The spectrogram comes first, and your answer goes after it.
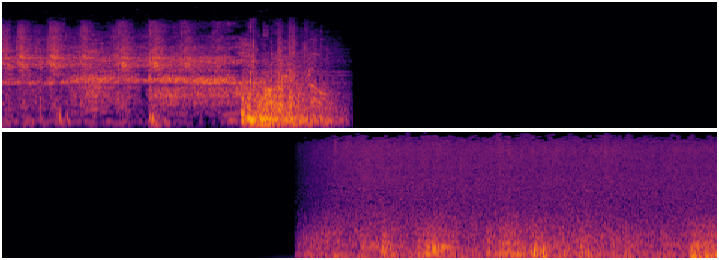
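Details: Short loud rumbling noise, then silence, then rain-like crackling noise, with no animal voice.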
